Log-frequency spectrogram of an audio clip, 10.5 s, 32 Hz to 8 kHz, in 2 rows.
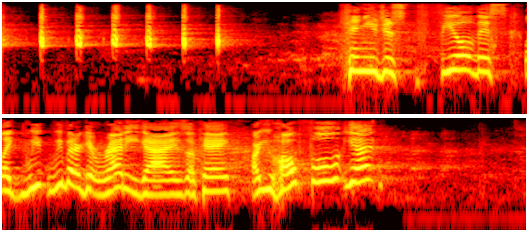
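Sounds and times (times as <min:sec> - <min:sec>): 
turkey call device imitating a gobble: 0:00.0 - 0:02.5
laughter: 0:02.3 - 0:03.8, 0:06.8 - 0:10.4
speech: 0:03.4 - 0:09.1.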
